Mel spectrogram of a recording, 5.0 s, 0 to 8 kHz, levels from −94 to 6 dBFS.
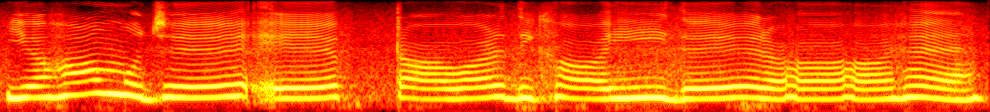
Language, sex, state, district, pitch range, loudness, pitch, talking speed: Hindi, female, Madhya Pradesh, Katni, 245-280 Hz, -10 LUFS, 260 Hz, 95 wpm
